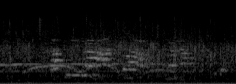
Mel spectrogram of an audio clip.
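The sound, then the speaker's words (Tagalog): Audience applause at an evening show, a brief, moderate burst of clapping with voices rising over it. “isang malupit na palakpakan para sa ating lahat.”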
